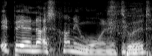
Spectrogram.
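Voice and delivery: put-on British accent. Repeating the phrase on request: slow British accent. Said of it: "And make it British".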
